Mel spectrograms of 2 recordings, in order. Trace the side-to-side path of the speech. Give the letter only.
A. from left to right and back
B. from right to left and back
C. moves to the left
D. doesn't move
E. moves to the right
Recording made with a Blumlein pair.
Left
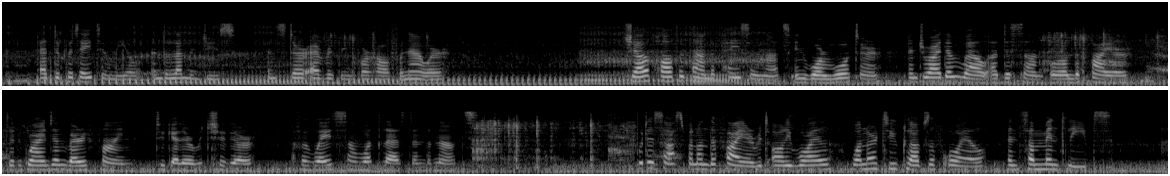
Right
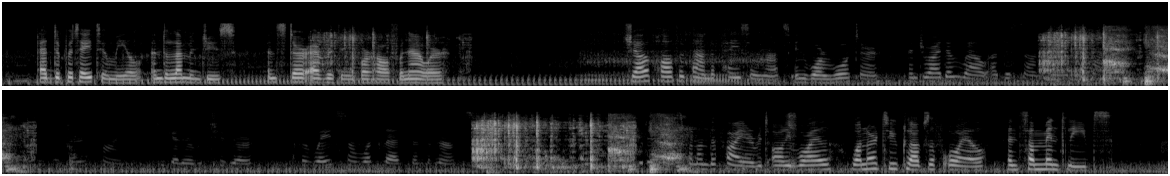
B.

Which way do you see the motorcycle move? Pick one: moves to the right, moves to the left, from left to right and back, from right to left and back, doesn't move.
doesn't move.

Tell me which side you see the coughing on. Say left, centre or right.
right.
